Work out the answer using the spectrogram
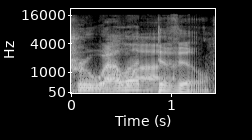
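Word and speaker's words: Cruella de Vil: Cruella DeVille. – Koala DeVille. – You like still got it wrong.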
